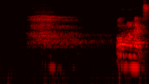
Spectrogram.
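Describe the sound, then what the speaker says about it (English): Slow, audible yoga breaths during a vinyasa flow, a long soft exhale followed by a sharper, louder breath, heard up close and alone. "Breathing here."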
